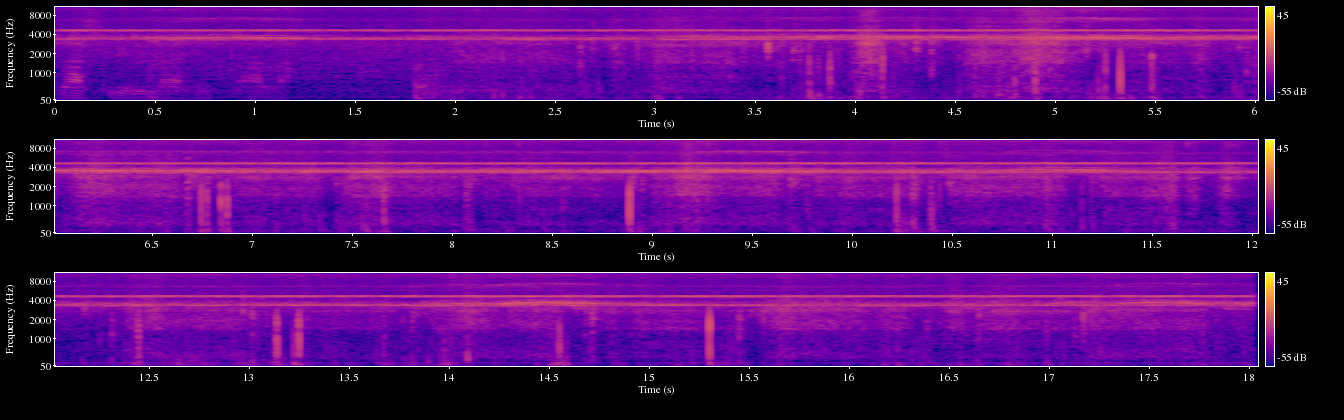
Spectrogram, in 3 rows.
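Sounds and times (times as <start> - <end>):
high-pitched insect drone: 0.0 - 18.0
footsteps on stone stairs: 1.9 - 15.6.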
